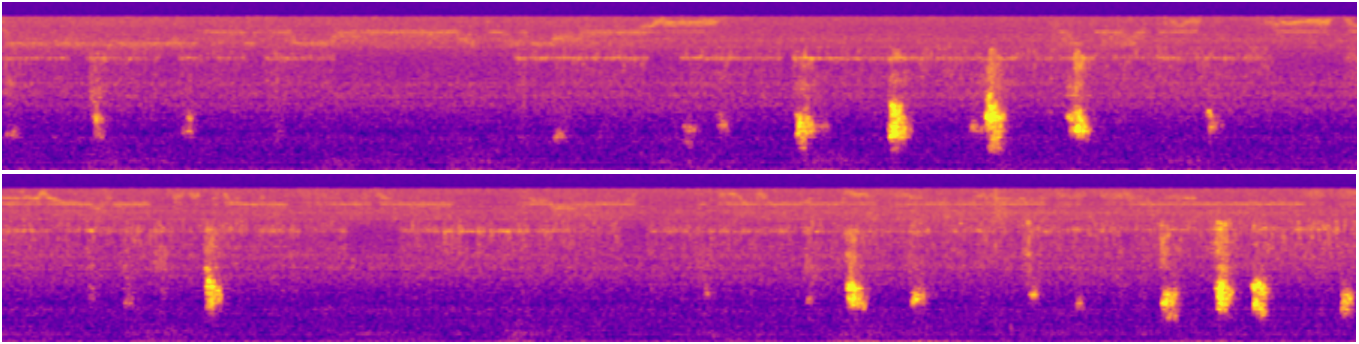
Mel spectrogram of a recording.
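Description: A man speaks quietly in short, sparse bursts over an online call.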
